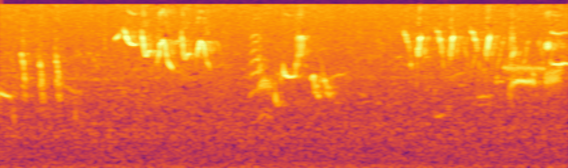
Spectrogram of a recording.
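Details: Morning song of a male brown thrasher on a farm with brushy nesting cover: quick sequences of sharp whistled and rasping high phrases, changing from one to the next, over a faint background hiss.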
